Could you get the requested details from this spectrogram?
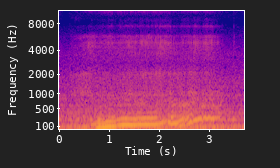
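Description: One long, loud, low rattling snore with a wavering buzzing tone, lasting about three seconds. Heavy snoring.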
